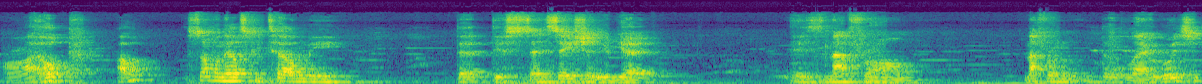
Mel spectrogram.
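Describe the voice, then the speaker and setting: A man's voice: mid-range voice, slow, long pauses, dark tone, soft background music. A young man whose first language is Korean, rambling casually with many restarts and fillers. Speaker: reader talking about books. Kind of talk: casual monologue. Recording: very echoey room, voice from far off.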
